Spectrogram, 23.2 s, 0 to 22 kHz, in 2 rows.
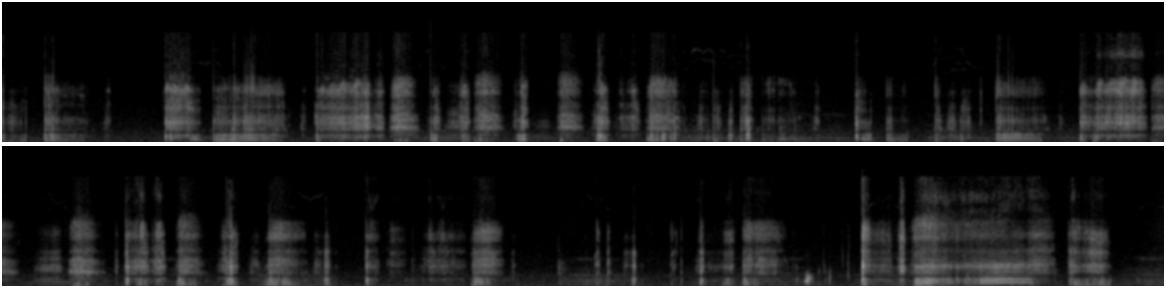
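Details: An 8-day-old newborn boy makes soft, irregular snuffly snorts and hissy nasal noises while breathing in sleep: snoring.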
